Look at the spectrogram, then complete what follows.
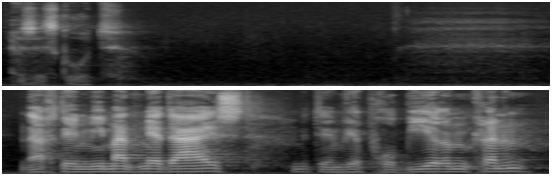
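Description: Exasperated middle-aged playwright in a radio play, deep voice, really intense and bossy, stagey delivery. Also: male voice, moderate pace, sharp tone. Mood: resigned. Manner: commanding, declamatory. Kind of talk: theatrical radio drama acting.

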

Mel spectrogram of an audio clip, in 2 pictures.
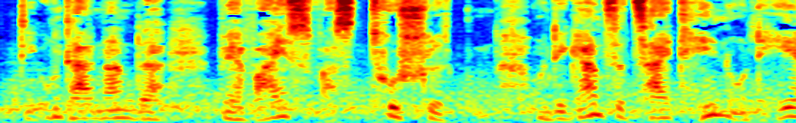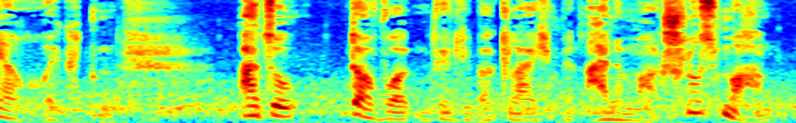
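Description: An actor playing a nervous, furtive train traveller in a radio play, confiding grim absurdities in a hushed, breathy voice. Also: male voice, medium pitch, heavy background noise, natural voice. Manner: hushed, breathy, conspiratorial half-whisper. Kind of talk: literary radio play acting.

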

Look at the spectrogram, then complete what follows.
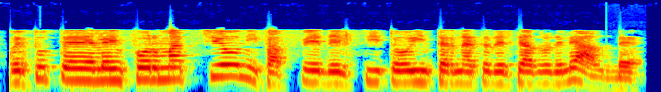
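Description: A man's voice: high-pitched, a little slow. A man hosting a radio interview, asking short guiding questions. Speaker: radio host. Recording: lo-fi radio broadcast.

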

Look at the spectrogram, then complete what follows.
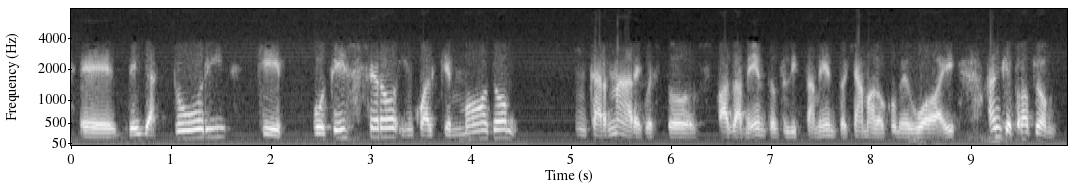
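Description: A man being interviewed on radio as a theatre director, explaining his work in a searching way, often pausing to rephrase or clear his throat. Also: mid-range voice, expressive, no room sound. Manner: hesitant, searching for words, frequent throat-clearing. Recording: muffled, tinny phone line on radio.

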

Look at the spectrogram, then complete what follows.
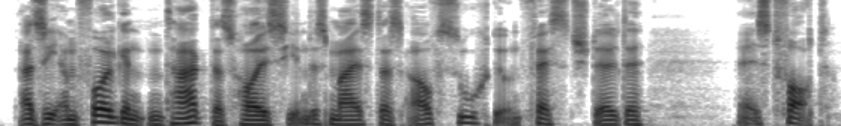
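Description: Ein Schauspieler spricht in einem Hörspiel den leidenschaftlich beteiligten Autor-Erzähler, theatralisch, rhetorisch und mit dramatischen Pausen. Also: male voice, fairly low pitch, gravelly, no room sound, clean studio sound. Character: male author-narrator, passionately involved storyteller. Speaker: narrator. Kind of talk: literary radio drama narration.

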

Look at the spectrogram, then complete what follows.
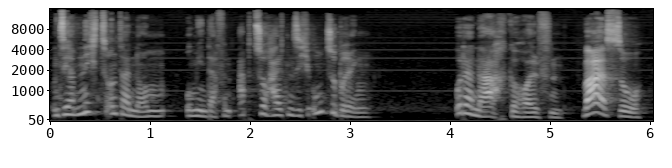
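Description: A woman's voice: on the low side, animated, brisk. A woman playing a tough, probing police inspector in a crime radio play, speaking in a pointed and controlled way. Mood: accusing, insistent. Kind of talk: German crime radio drama acting.

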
